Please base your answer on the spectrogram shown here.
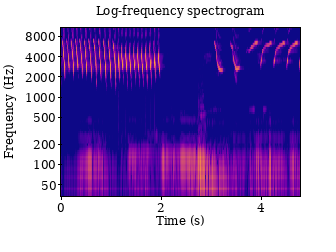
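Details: Canary lure song to encourage other canaries to sing: opens with a two-second dense, buzzy trill of very fast notes, then shifts to scattered sharp falling whistles and rising slurs.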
